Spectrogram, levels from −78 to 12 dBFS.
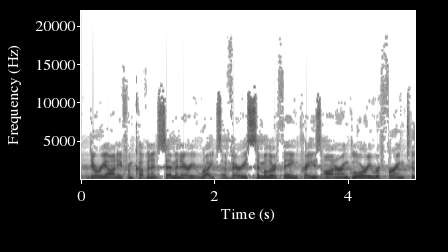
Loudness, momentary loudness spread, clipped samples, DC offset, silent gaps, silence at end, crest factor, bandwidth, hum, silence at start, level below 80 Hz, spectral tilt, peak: -12 LUFS; 4 LU; under 0.1%; under 0.1%; none; 0 s; 12 dB; 18.5 kHz; none; 0 s; -54 dBFS; -4 dB/octave; 0 dBFS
